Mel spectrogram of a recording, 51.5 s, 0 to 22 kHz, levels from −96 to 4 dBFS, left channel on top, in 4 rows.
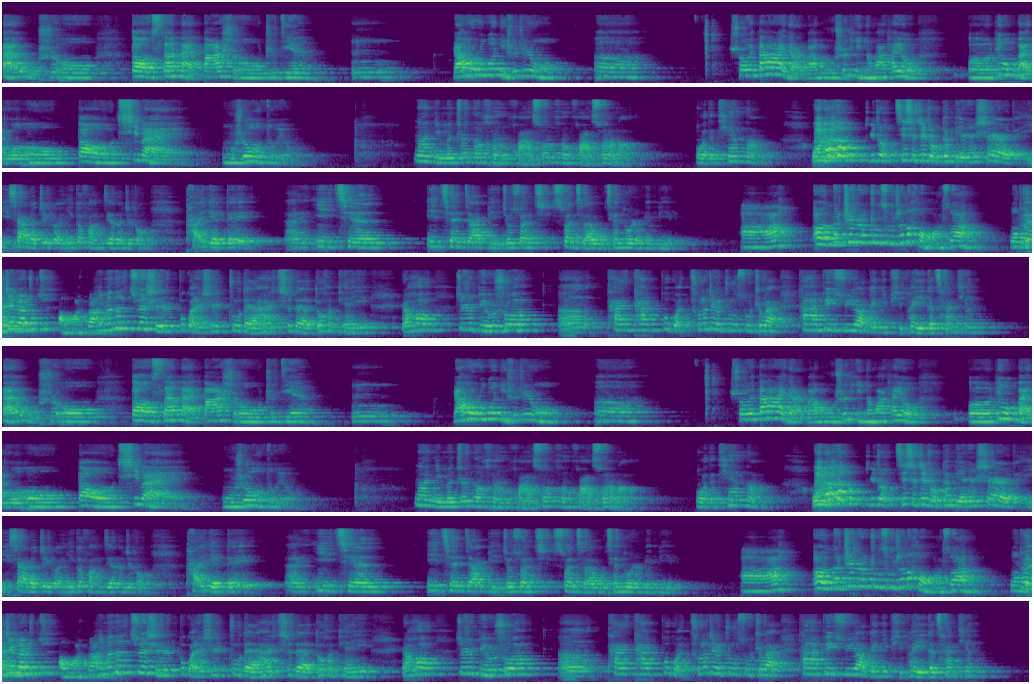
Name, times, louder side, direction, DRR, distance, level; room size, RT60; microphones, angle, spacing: voice 1, 0.0-1.4 1.6-3.9 5.6-7.0 7.4-8.0 9.1-11.5 12.1-15.2 15.6-16.5 23.0-23.5 35.0-38.0 38.3-39.0 39.3-39.9, left 1 dB, 30° left, 3 dB, 3.5 m, -27 dB
voice 2, 4.4-4.9 18.0-20.7 21.5-22.4 23.0-28.8 29.3-30.5 31.1-34.1 38.5-39.0 39.8-45.2 45.6-50.8, equal, 55° left, 1 dB, 5.6 m, -31 dB
15.5 x 12.5 x 3.8 m, 0.71 s
head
